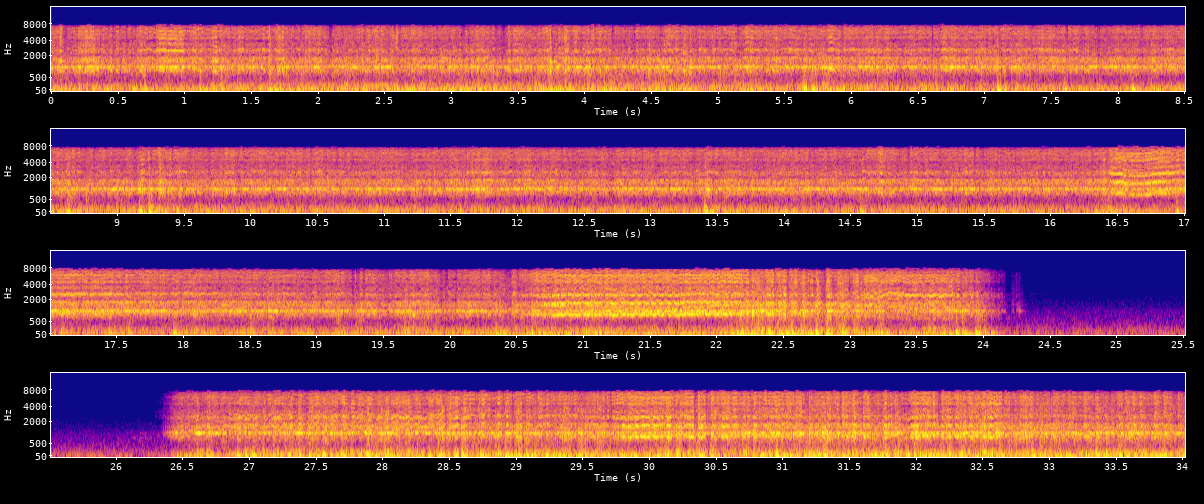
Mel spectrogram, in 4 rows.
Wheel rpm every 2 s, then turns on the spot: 240, 230, 230, 230, 230, 230, 230, 240, 230, 240, 220, 200, 20, 100, 210, 220, 240.
none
